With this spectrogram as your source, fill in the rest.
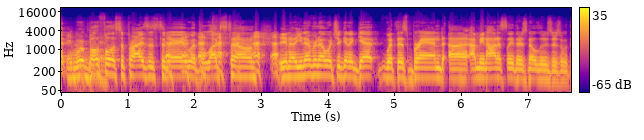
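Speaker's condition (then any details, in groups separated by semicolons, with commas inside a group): No condition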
